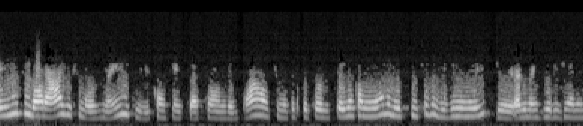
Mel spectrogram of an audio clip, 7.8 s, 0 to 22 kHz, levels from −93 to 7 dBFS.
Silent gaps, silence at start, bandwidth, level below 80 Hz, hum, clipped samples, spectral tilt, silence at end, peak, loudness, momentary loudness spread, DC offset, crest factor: none; 0 s; 4.9 kHz; -78 dBFS; none; under 0.1%; -6 dB/octave; 0 s; 0 dBFS; -19 LUFS; 14 LU; under 0.1%; 18 dB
